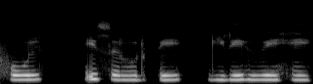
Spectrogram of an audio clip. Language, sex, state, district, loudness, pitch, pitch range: Hindi, female, Bihar, Lakhisarai, -23 LUFS, 210 Hz, 210-215 Hz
